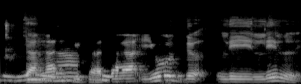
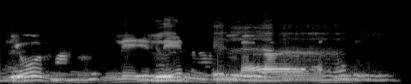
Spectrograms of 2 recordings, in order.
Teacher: Wa may yudlilillahu nun sukun bertemu dengan huruf ya bacaan idgham bi gunnah masuk dengan mendengung yaitu mendengung ya ditandai yaknya ada tasdidnya. Dznya jangan dipantulkan bukan kolkola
